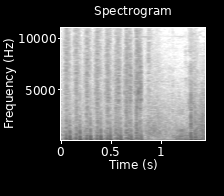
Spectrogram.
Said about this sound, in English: Oh, that was a headshot.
